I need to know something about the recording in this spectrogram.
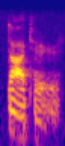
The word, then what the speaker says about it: daughter: cup and a saucer daughter d a d t tur daughter GH is silent mother daughter and father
